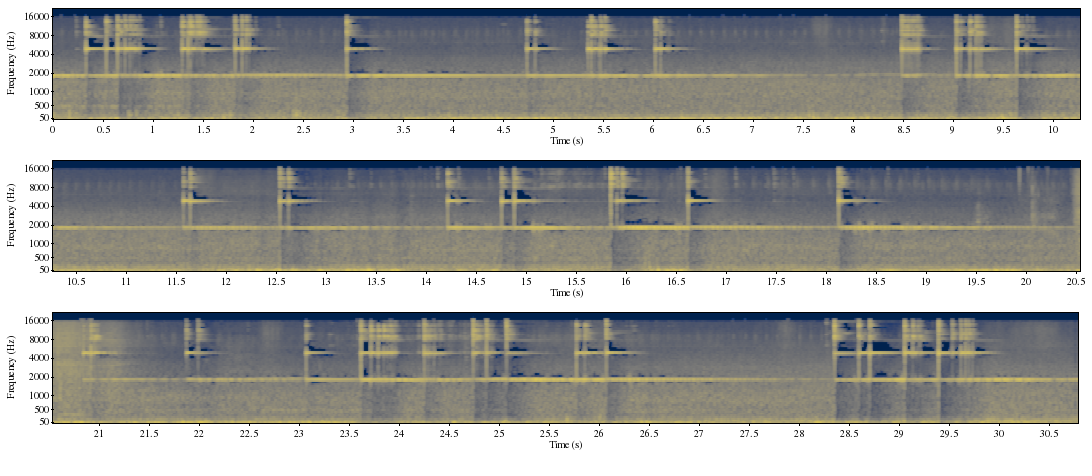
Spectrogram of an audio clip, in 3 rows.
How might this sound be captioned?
Some nice sounding ceramic wind chimes from our family home.
This audio was recored with my Olympus DM-520.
